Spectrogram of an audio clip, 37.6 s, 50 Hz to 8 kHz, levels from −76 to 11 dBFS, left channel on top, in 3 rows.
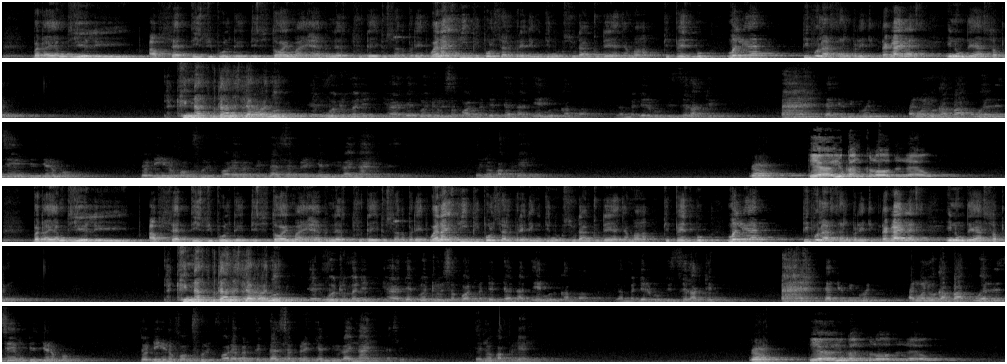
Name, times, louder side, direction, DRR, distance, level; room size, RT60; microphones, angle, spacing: voice 1, 0.4-8.8 9.1-9.5 10.0-11.5 11.8-12.6 14.6-16.1 16.6-16.7 34.4-34.7, right 2 dB, 15° right, 7 dB, 0.3 m, -22 dB
voice 2, 15.2-19.8 20.2-21.4 22.3-23.4 23.9-26.0 26.8-30.1 31.0-31.7, right 2 dB, 70° right, 5 dB, 1.0 m, -33 dB
voice 3, 35.2-36.7, left 4 dB, 50° left, 12 dB, 0.4 m, -21 dB
9.2 x 5.8 x 3.6 m, 1.5 s
head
